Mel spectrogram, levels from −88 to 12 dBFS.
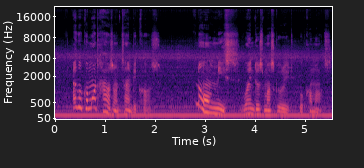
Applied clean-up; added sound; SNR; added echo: none; Mechanical fan / Engine; 7 dB; none.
